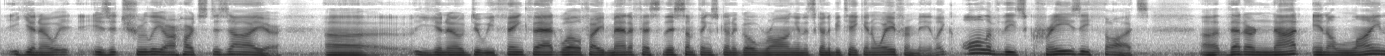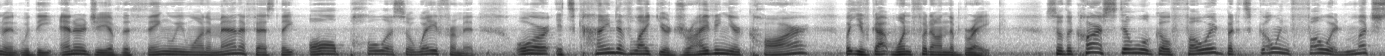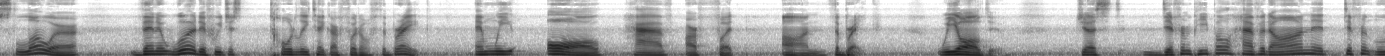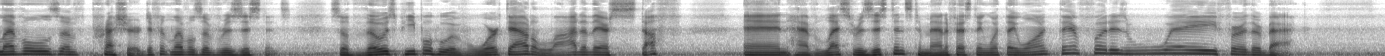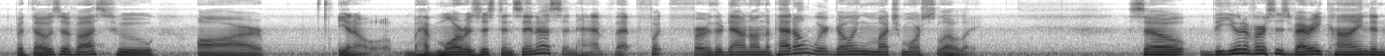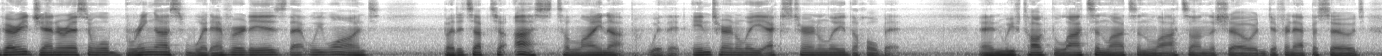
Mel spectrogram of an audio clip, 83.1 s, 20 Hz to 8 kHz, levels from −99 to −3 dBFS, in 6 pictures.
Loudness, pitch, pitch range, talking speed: -25 LUFS, 115 Hz, 100-135 Hz, 170 wpm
